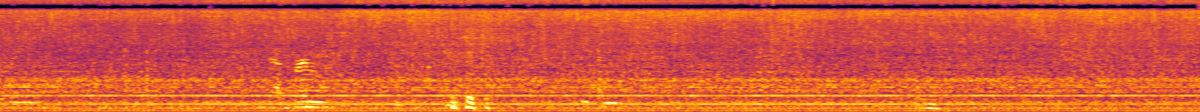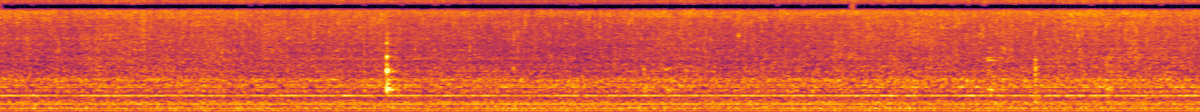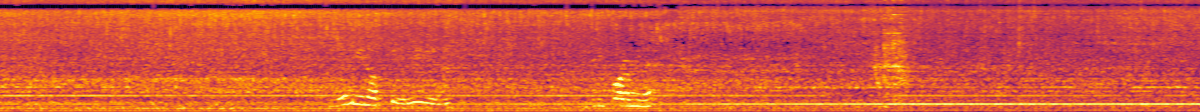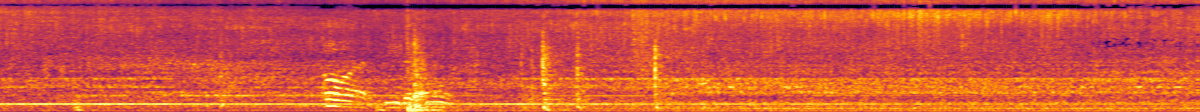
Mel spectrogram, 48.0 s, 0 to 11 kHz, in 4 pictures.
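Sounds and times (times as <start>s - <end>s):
fish sizzling in hot oil: 0.0s - 48.0s.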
